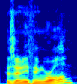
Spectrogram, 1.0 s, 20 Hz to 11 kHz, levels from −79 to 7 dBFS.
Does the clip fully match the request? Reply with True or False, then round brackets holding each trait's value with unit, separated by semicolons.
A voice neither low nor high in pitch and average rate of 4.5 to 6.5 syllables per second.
True (150 Hz; 6.0 syllables/s)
